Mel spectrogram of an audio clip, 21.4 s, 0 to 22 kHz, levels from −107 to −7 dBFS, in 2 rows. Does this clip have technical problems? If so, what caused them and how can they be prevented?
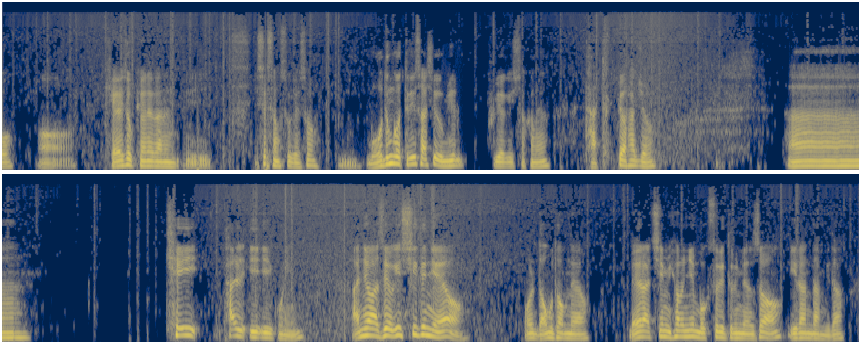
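Yes. Overdone noise removal runs through the whole clip: a noise reduction stage set far too aggressively treated any frequency band near its noise estimate as noise and cut it hard, taking quieter parts of the speech along with the background noise. The background drops and breaks up into twinkling specks. Setting a gentler reduction depth, or capturing a cleaner recording so less reduction is needed, prevents this.

Repeated packet loss (robotic sound) appears from 2.27 to 3.33 s and again from 10.83 to 11.41 s. In each stretch the network dropped or delayed audio repeatedly, and the receiver patched every hole by stretching the preceding sound. The first burst sounds like roughly half a dozen short holes, with about 0.11 s of audio synthesised in total. The second has around four, adding about 80 ms of fill. Individual holes last up to about 25 ms, and the rapid succession gives a choppy quality with fragments missing. 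A steadier connection, or a larger jitter buffer with forward error correction, prevents these dropouts.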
